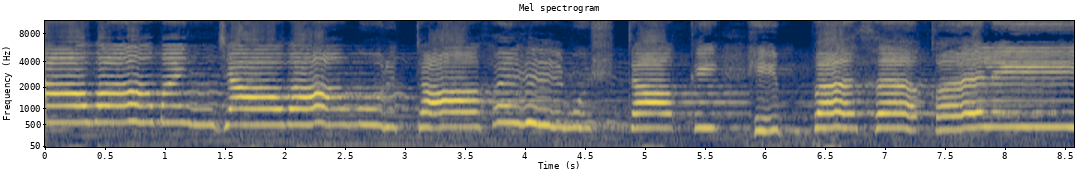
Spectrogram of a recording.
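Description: A single high voice singing an Arabic devotional song (nasheed) in praise of the Prophet, unaccompanied, with long held notes ornamented by quick turns.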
